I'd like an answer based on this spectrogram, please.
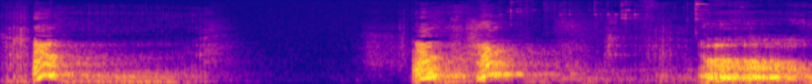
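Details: Alaskan Malamute yelling at its owner with loud, rough, woo-like outbursts. One comes first, then after a short pause two more run together, ending in a sustained grumbling howl.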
